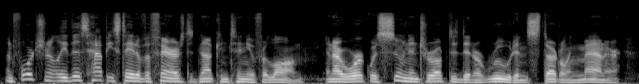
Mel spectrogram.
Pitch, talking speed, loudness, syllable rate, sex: 130 Hz, 215 wpm, -18 LUFS, 6.4 syllables/s, male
